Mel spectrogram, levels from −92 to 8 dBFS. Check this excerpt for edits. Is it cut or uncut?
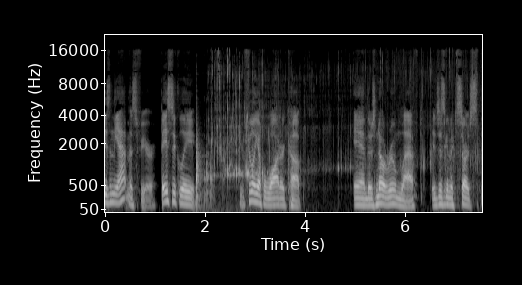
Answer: cut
